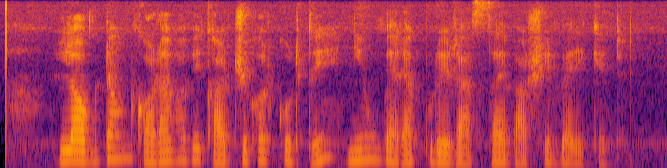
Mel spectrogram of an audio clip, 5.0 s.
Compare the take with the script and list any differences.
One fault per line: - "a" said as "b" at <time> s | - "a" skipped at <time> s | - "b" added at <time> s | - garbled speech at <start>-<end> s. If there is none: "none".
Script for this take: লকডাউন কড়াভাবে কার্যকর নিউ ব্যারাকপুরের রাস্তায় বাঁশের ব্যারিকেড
- "করতে" added at 2.0 s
